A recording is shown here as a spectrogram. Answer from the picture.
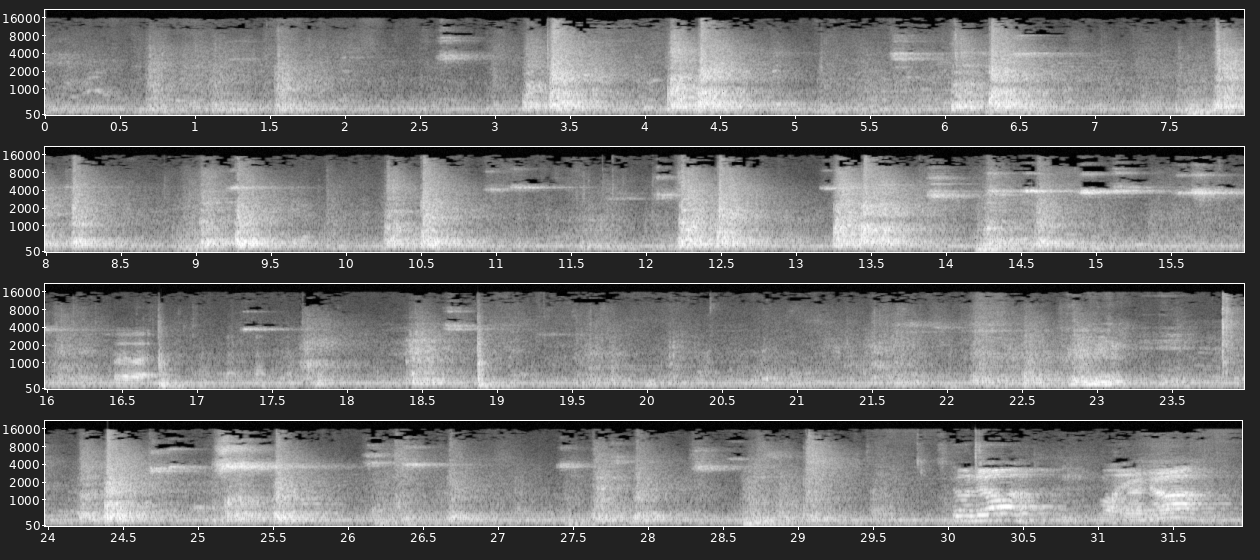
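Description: Squash ball being struck by racquets and smacking off the court walls in an echoing court, about one hit a second, in two spells of play with a lull in the middle.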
